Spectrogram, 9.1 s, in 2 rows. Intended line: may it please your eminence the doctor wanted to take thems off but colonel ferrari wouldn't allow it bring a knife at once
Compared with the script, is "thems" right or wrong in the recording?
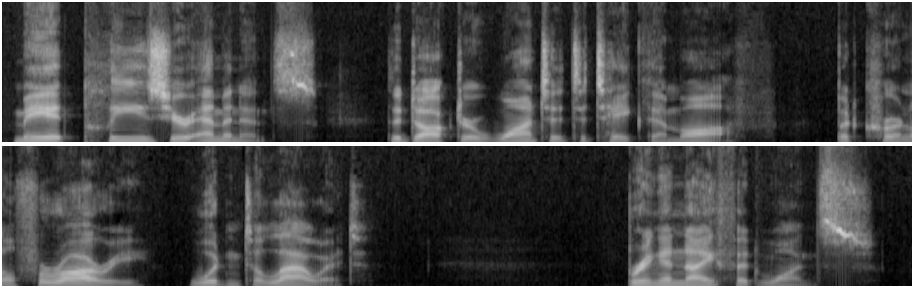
wrong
